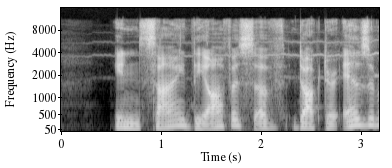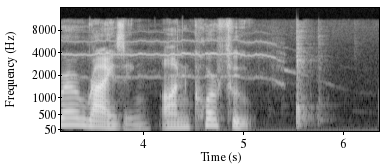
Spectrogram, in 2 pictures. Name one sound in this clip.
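A kettle whistles steadily.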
